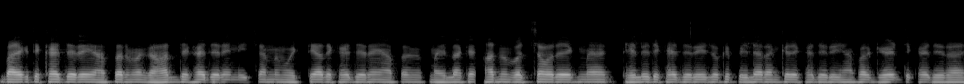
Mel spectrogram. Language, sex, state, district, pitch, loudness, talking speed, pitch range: Hindi, male, Maharashtra, Nagpur, 115 Hz, -31 LUFS, 310 wpm, 110-115 Hz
